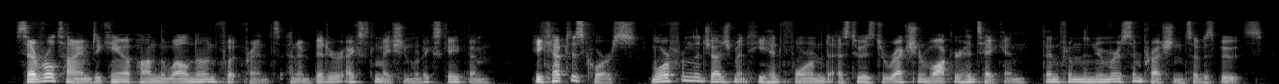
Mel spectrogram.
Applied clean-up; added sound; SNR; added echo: none; none; none; none.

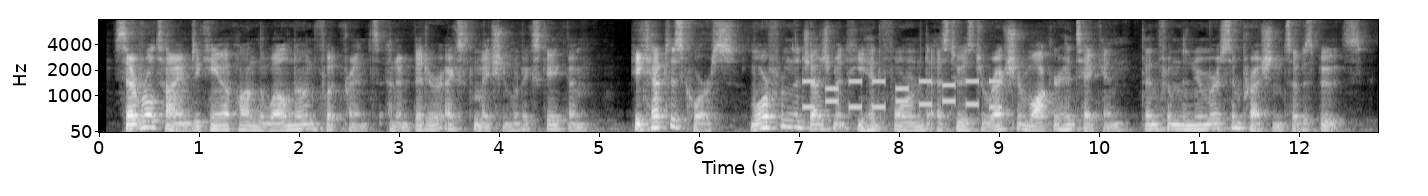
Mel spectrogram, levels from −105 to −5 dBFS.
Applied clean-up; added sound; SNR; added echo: none; Telephone; 4 dB; reverberation time 0.5 s.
